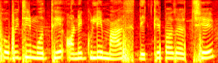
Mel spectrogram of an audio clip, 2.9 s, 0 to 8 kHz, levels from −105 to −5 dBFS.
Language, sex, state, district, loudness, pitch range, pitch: Bengali, female, West Bengal, Cooch Behar, -13 LUFS, 240-265 Hz, 255 Hz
